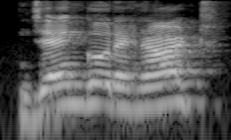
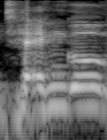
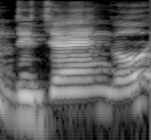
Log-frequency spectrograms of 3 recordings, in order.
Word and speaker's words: Django: is a Django right so make sure whenever you have pronounce the Django makes your D will be child D will be silent few people call as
